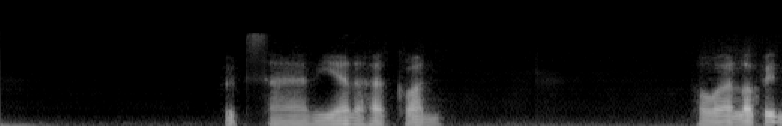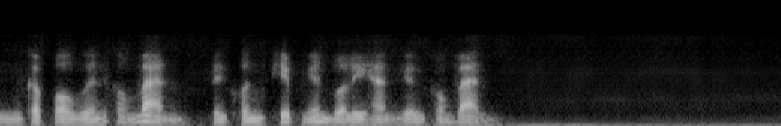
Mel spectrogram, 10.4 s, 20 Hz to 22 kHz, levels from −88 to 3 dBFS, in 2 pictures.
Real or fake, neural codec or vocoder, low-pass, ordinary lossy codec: fake; codec, 24 kHz, 0.5 kbps, DualCodec; 7.2 kHz; AAC, 48 kbps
